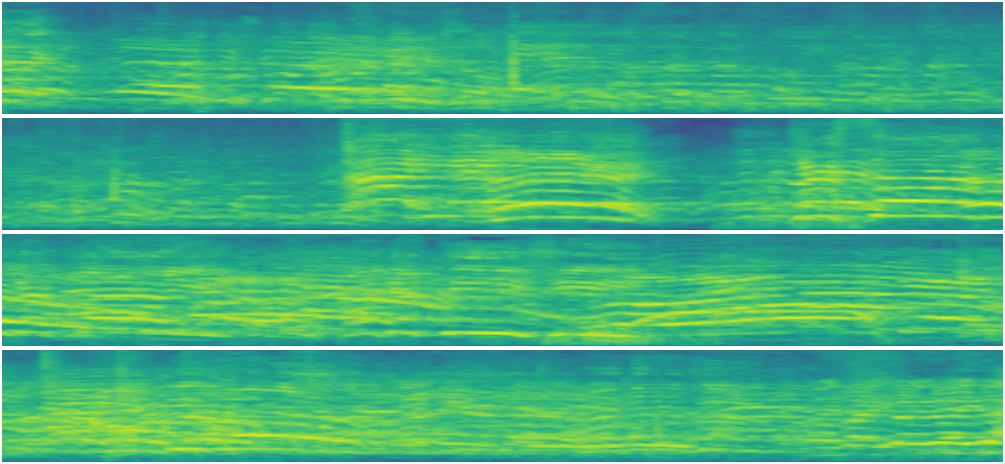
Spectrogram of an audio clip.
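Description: Several voices of players and spectators shouting and calling over one another during a football match, rising sharply about five seconds in and staying loud.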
